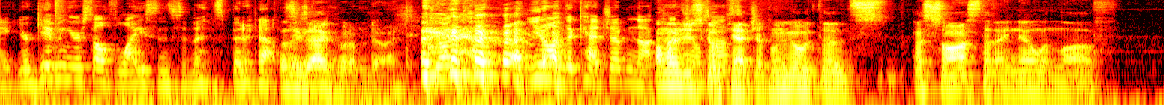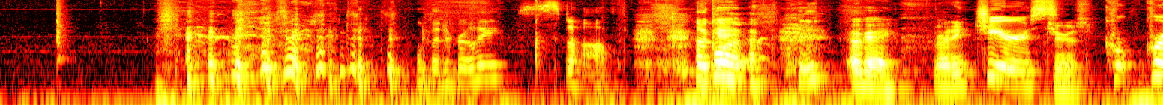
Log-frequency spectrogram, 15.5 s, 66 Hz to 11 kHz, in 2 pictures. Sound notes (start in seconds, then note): 8.3 ketchup squelching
